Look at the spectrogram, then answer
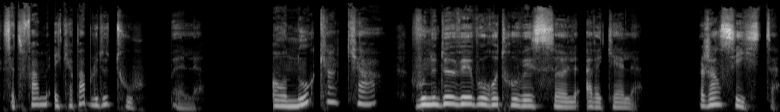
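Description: A woman's voice: on the low side, animated, unhurried, mellow, slightly rough, no echo, studio quality. A woman voicing a haughty, elegant countess who speaks in a lofty, theatrical way. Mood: grand. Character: haughty elegant older countess, grand and gushing.

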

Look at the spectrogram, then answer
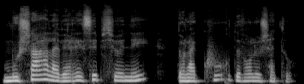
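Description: A woman narrator reading a storybook aloud in a measured, expressive way. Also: fairly low pitch, breathy edge, no room sound, studio quality.

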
